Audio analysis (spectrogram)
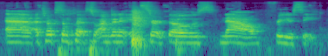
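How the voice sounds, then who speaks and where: Vlogging her day of homeschool and housework, a Nova Scotia woman in her thirties chats along in a relaxed, easygoing manner. She speaks at medium pitch and normal speed with a steady tone, over heavy background noise.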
